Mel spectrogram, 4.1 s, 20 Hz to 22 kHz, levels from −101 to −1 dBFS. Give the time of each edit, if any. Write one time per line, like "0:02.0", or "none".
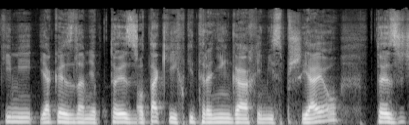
0:01.0
0:01.4
0:01.9
0:02.6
